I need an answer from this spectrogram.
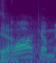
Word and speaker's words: Wacom: You become the industry standard of like 8 industries, and yet nobody knows how to pronounce the name. You got it right. It's Wacom.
